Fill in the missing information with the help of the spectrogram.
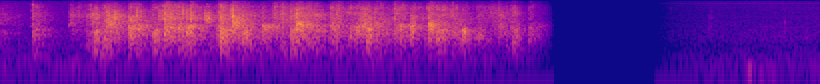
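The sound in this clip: An audience applauds to welcome a speaker with dense, steady clapping that lasts nearly three seconds and then stops abruptly, leaving a brief silence and a faint low rumble.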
